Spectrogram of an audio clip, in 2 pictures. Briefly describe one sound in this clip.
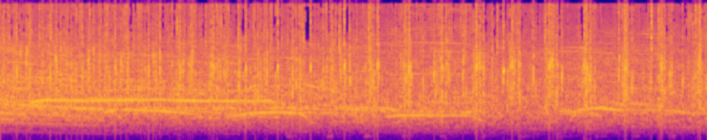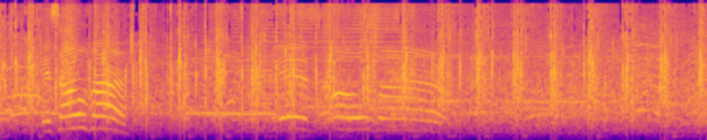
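People close by clap their hands rapidly.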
